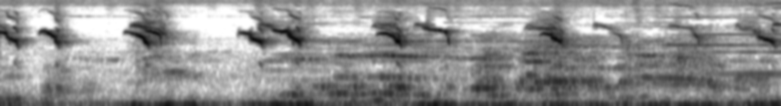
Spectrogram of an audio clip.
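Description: Birds chirping: short high notes that each fall in pitch, mostly in quick pairs, a pair roughly every second.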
